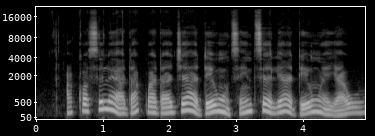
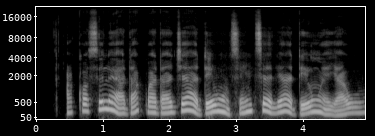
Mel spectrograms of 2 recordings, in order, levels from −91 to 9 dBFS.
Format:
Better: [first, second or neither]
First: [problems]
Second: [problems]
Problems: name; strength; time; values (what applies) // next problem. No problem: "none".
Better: first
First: none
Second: noise reduction (neural mask model DeepFilterNet 3)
